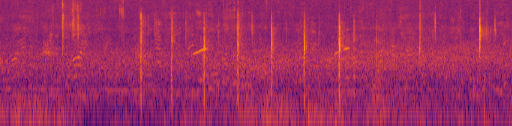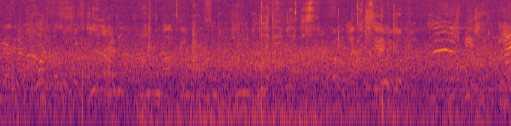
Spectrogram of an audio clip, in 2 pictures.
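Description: Wind blows steadily across an open field.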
